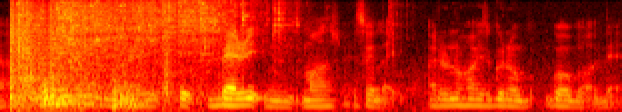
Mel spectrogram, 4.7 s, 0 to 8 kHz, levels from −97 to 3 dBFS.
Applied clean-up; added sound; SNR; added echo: none; Shatter; -4 dB; none.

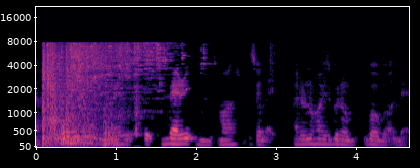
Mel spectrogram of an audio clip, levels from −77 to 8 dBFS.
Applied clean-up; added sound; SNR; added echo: classical method Wiener filter.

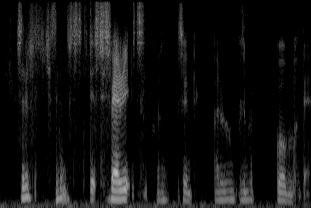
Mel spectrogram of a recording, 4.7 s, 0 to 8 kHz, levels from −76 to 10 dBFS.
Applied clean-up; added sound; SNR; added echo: neural diffusion model UNIVERSE++.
